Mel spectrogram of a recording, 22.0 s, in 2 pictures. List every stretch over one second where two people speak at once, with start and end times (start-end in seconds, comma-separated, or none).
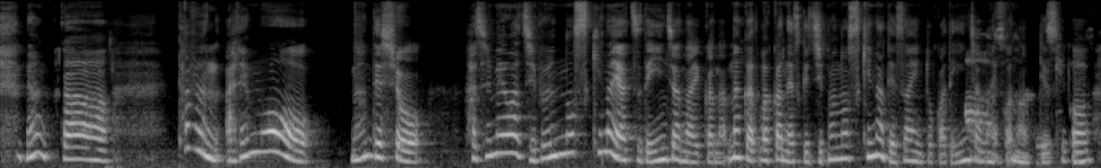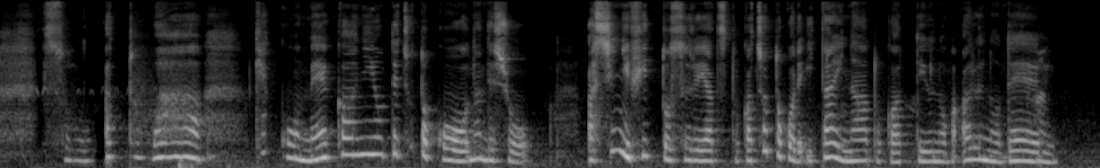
9.6-10.9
